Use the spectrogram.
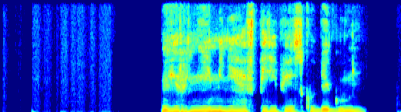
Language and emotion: Russian, neutral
